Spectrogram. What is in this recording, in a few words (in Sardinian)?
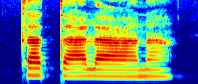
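"catalana", female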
